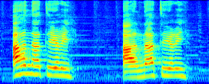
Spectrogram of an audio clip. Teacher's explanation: Lorsque tu rapproches ces sons, il n'y a pas d'espace entre ces sons.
